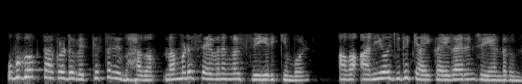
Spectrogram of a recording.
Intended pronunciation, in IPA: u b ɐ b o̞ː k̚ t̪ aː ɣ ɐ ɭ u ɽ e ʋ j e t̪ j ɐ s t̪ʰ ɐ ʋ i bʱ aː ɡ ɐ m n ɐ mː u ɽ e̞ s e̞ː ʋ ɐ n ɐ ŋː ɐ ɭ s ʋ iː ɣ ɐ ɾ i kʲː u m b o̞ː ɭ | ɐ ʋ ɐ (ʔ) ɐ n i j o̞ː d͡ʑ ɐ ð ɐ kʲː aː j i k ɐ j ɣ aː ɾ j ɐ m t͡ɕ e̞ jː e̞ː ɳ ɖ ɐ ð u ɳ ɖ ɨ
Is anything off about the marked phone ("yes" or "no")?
no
